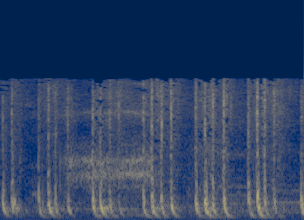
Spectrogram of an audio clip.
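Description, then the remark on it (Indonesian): Steady, rhythmic hoofbeats of a ridden horse approaching thud in quick clusters throughout, moderately loud, with a low rumbling undertone and no voices. “Aku mendengar derap kuda menuju kemari.”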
